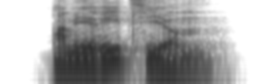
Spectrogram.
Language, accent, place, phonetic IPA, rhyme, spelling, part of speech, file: German, Germany, Berlin, [ameˈʁiːt͡si̯ʊm], -iːt͡si̯ʊm, Americium, noun, De-Americium.ogg
- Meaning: americium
